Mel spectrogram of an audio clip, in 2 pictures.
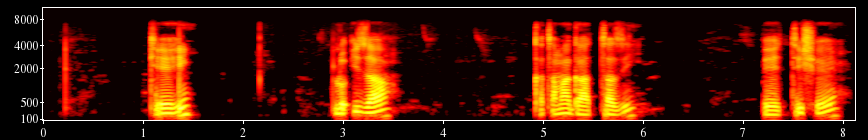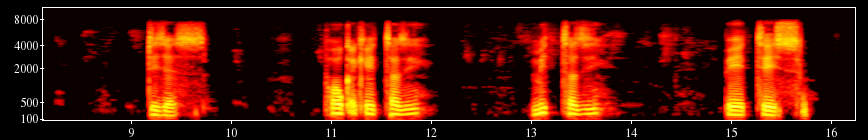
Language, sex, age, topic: Gamo, male, 18-24, government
